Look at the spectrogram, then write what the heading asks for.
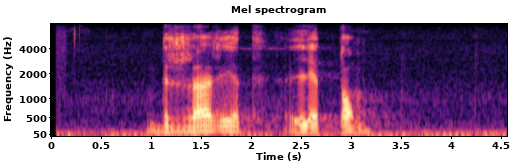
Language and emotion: Russian, neutral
